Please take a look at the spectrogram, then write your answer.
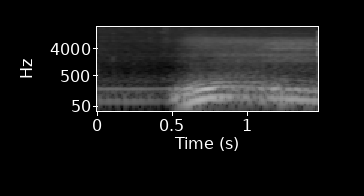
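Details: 2004 Infiniti G35x warming up (coolant 152°F and rising), naturally very low idle, owner chasing rough running with no codes: quiet low idle jumps into a quick smooth rev that rises and dies back down; normal free rev.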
